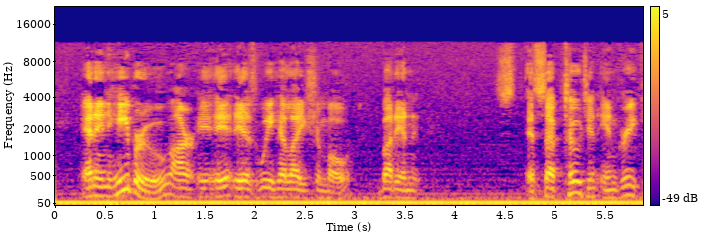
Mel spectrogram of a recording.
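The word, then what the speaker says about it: ואלה שמות: We Elei Shemot. We Elei Shemot. All right? And in Hebrew, it is We Elei Shemot.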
